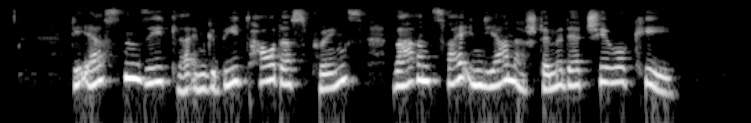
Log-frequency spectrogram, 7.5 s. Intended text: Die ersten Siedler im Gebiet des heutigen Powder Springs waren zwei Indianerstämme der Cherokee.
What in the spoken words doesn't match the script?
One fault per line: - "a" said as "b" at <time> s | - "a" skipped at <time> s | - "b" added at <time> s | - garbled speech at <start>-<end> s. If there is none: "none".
- "des heutigen" skipped at 2.5 s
